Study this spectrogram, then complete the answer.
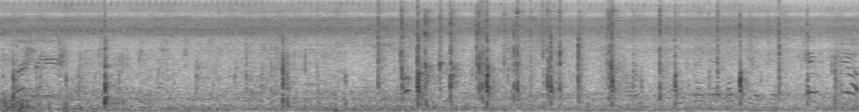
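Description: Tennis balls are struck with rackets, making sharp pops.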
